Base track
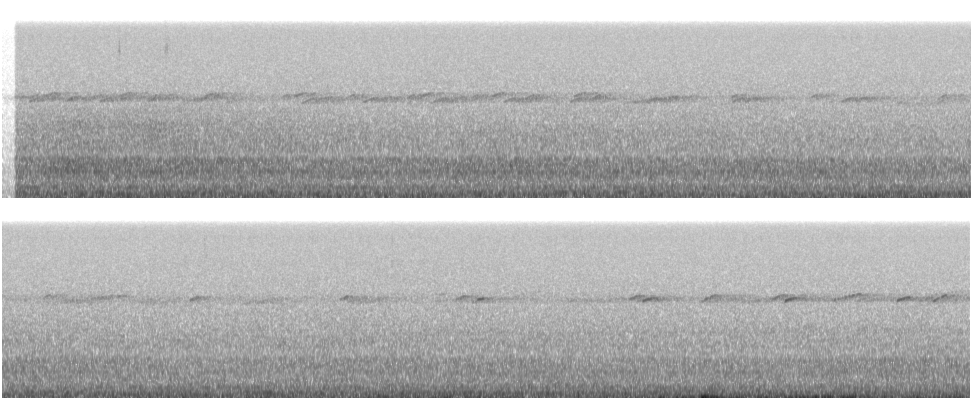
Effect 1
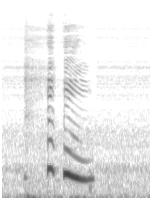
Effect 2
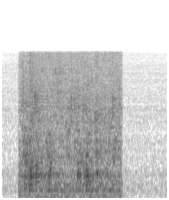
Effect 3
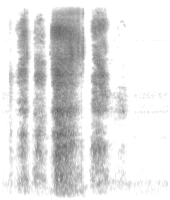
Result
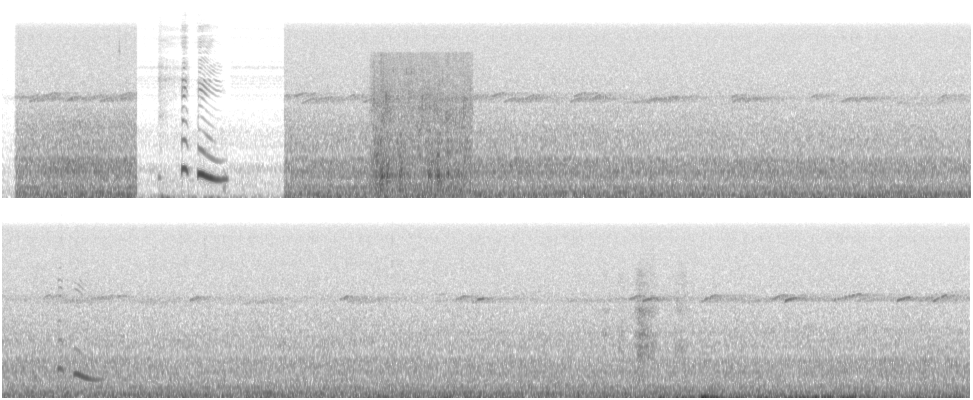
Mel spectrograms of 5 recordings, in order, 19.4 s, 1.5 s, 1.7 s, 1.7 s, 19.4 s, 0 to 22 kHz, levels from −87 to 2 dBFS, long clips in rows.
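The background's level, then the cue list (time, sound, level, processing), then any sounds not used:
base track −9 dB
0:01.34: overwrite with 1 −2 dB
0:03.51: mix in 2 −5 dB
0:09.79: mix in 1 −9 dB
0:15.51: mix in 3 −5.5 dB + low-pass filter 1,700 Hz

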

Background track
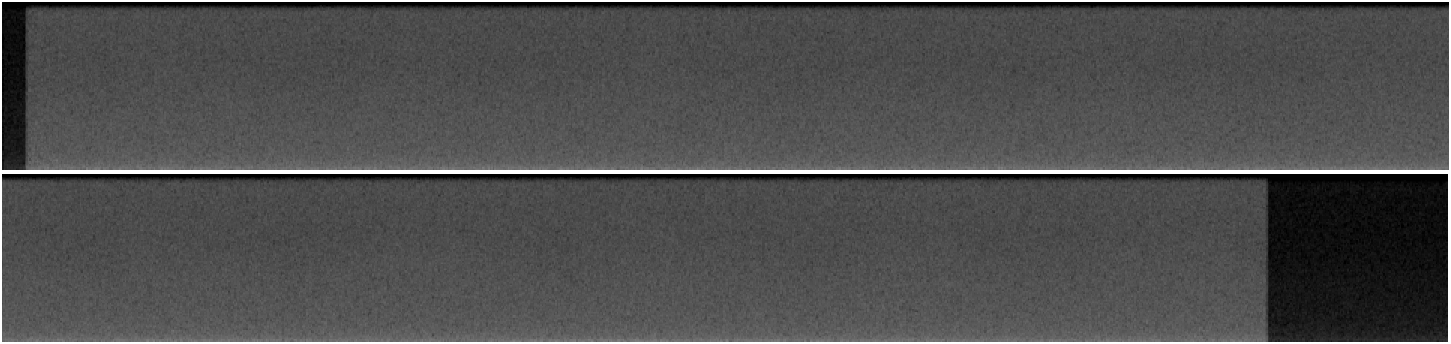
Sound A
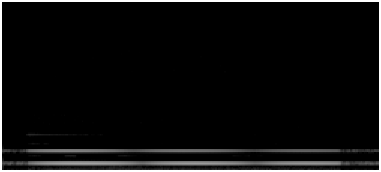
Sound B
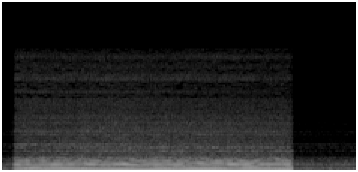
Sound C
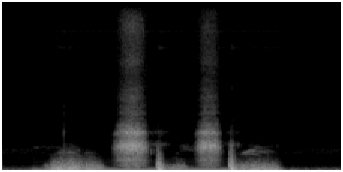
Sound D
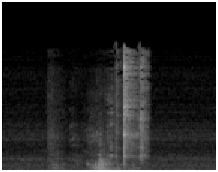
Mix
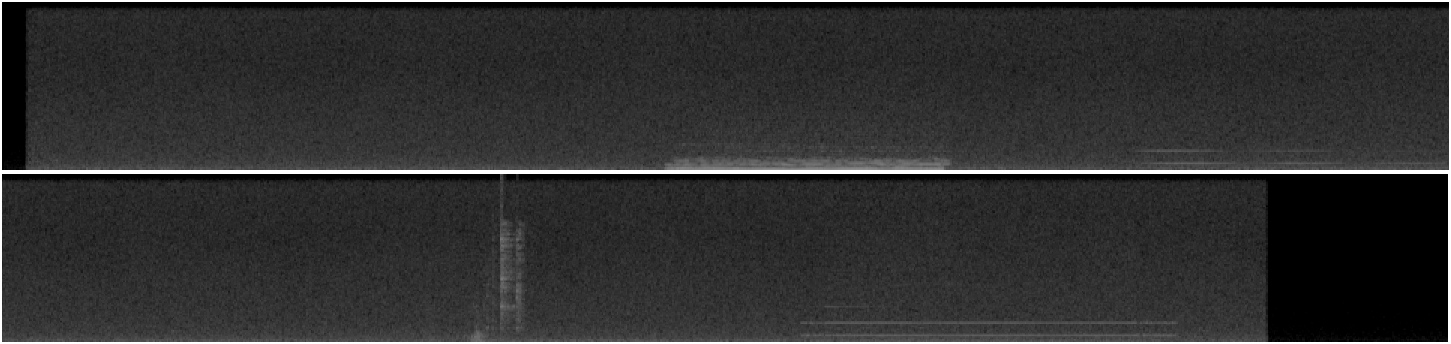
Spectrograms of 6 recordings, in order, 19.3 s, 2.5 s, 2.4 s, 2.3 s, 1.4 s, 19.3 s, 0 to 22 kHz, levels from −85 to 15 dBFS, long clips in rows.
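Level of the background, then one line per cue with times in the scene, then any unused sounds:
background track −13.5 dB
0:04.34: mix in B −7 dB + multiband delay without the direct sound lows, highs 50 ms, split 810 Hz
0:07.37: mix in A −9.5 dB + first difference
0:12.15: mix in D −9 dB + soft clipping −20 dBFS
0:14.96: mix in A −16.5 dB + every bin compressed towards the loudest bin 10 to 1
not used: C

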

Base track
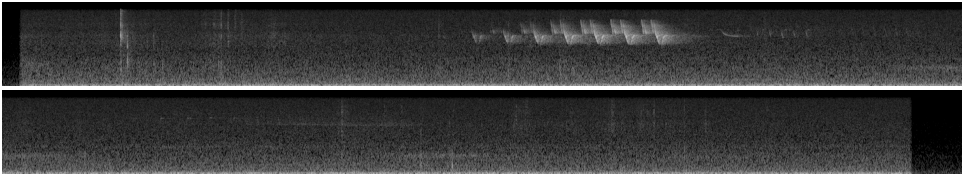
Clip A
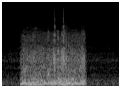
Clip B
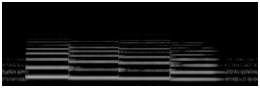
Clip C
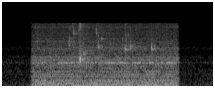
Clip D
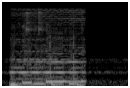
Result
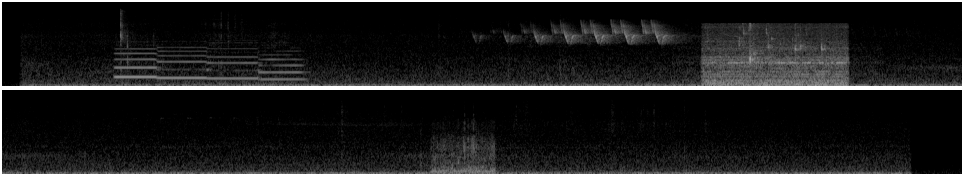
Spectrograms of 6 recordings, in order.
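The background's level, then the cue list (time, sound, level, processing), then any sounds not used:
base track −15 dB
0:00.88: mix in B −8 dB
0:06.70: mix in C −2.5 dB
0:13.70: mix in A −13.5 dB
not used: D

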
